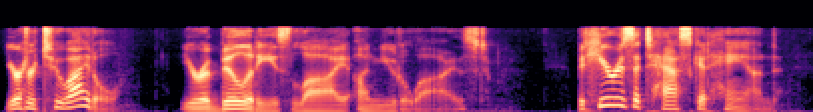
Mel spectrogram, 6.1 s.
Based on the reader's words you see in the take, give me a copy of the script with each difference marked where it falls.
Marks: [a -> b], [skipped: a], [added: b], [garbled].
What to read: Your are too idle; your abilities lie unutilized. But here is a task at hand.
Your are too idle; your abilities lie unutilized. But here is a task at hand.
